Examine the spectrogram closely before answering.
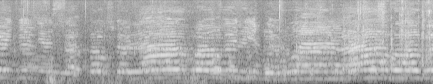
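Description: Folk music over a drone: one steady held note with a melody moving above it. Voices mix in.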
